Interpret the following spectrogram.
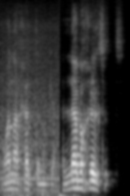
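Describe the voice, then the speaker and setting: A young Egyptian man plays a horror game with joking commentary, swearing and acting scared. His voice sits at an average pitch. A faint hum hangs behind him. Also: fairly even intonation, racing. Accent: Egyptian Arabic. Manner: jokey, swears, mock-scared reactions. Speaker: gaming YouTuber.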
